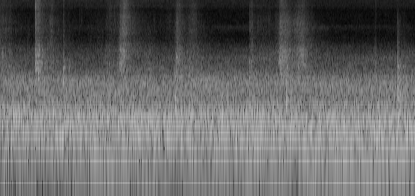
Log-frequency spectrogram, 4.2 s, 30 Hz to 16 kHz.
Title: 0042 Citroen Xantia X1 釋放軸承異音 Clutch Release Bearing noise 20201123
